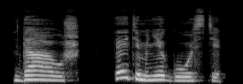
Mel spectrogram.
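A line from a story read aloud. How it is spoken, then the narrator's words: Laughing. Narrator (Russian): смеялась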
